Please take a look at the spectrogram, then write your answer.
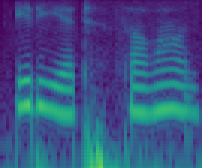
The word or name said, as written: idiot savant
